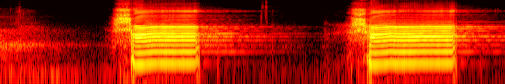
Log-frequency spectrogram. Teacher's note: কন্ঠনালীর মাঝখান থেকে গরম বাতাসের সাহায্যে উচ্চারিত হবে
